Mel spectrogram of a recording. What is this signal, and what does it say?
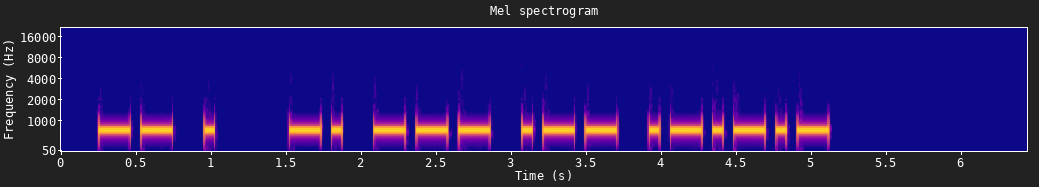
Morse code, heard as a keyed tone, about 17 wpm, 700 Hz. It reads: ME NOW.
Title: Sentences from Top 1000 Words - Review Part 2 - 17wpm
